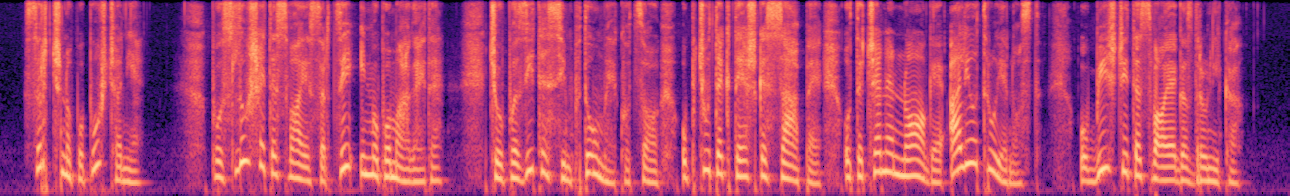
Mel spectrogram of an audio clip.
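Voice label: slovenian female commercial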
